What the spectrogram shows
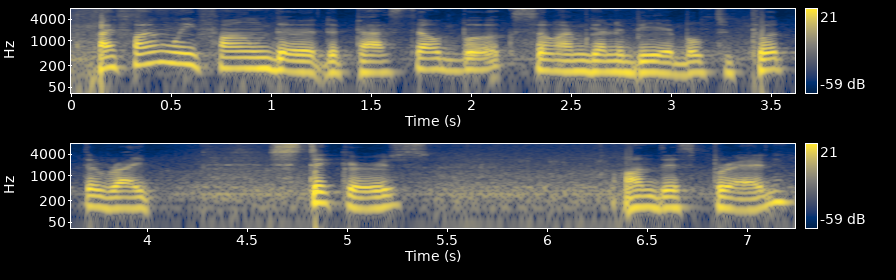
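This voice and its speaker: In a French accent, a woman speaks at a moderate pace with very deep, low pitch. Her tone is dark and mellow, and her intonation is lively. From Quebec. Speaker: planner hobbyist vlogger. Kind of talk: tutorial. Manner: halting, searching for words.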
